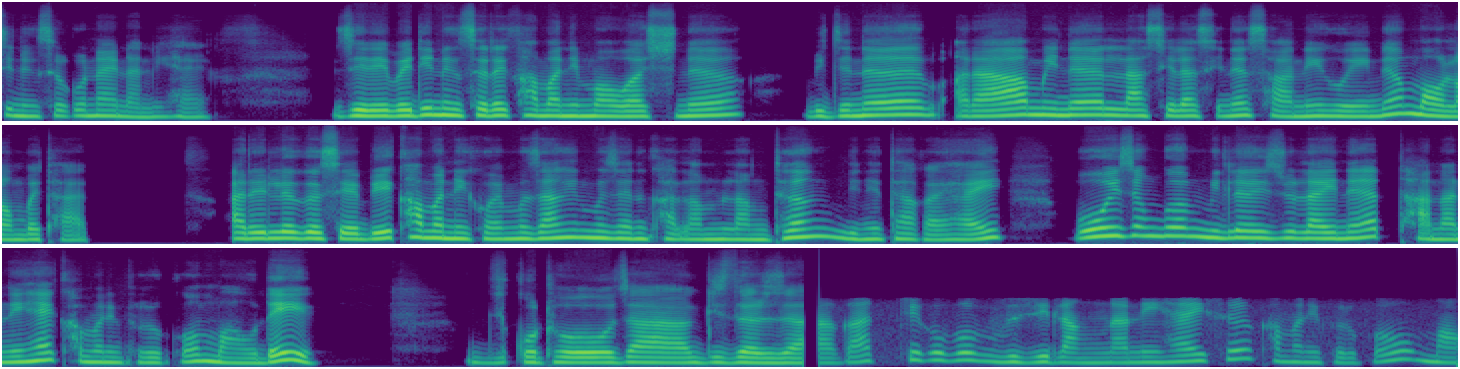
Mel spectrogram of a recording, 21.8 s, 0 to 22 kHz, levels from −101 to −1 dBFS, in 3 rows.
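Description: Input switched to a poorer device at 18.57 s in this speech recording: after an 80 ms gap, the sound stays dull and boxy to the end, with nothing above 3.8 kHz, a level drop of about 5 dB and a new noise floor roughly 40 dB down, likely from a second microphone taking over.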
